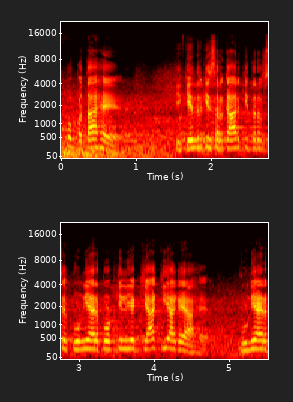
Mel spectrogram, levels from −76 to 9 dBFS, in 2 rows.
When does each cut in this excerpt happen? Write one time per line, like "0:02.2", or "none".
none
